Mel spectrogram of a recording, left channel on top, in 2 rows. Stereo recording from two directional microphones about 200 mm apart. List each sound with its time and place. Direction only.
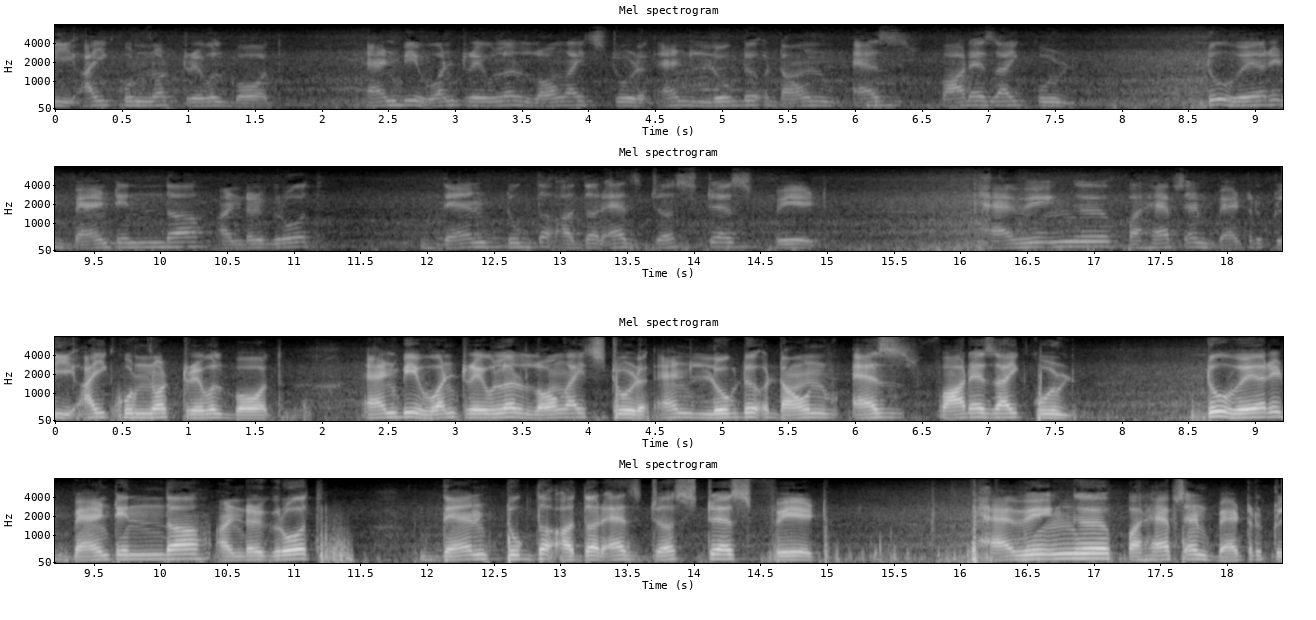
0.0 s speech: 50° right (ahead or behind)
8.6 s speech: 55° right (ahead or behind)
12.1 s speech: 50° right (ahead or behind)
16.1 s speech: 50° right (ahead or behind)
